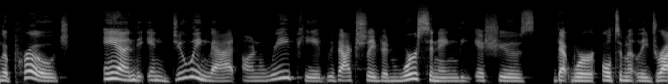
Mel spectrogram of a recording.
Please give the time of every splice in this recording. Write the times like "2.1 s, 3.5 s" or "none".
none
